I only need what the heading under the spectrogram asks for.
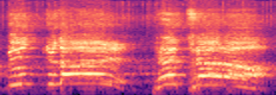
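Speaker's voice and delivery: shouted protest speech to a crowd; rally the crowd at full volume; roaring rallying speech. Real, not acted. Leads political rally.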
